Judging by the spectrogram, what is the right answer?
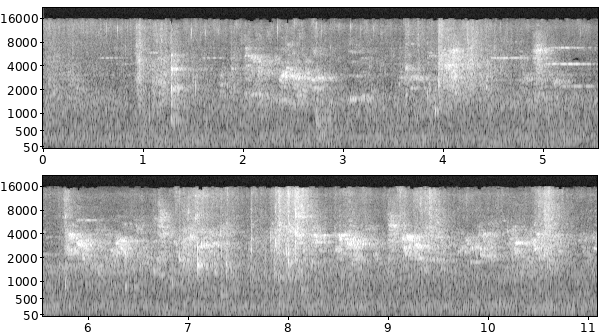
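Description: Pot of water at a rolling boil bubbling while soaked basmati rice is scraped out of a ceramic bowl with a slotted spatula and drops into the water in small splashes. The clicks and scrapes come thicker from about halfway through.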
